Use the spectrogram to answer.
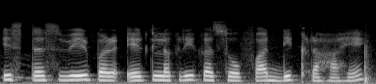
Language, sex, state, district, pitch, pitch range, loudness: Hindi, female, Arunachal Pradesh, Lower Dibang Valley, 190 Hz, 180-200 Hz, -14 LUFS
